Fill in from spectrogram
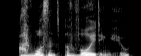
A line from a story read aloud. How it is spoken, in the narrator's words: Malfoy hisses, like he's annoyed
